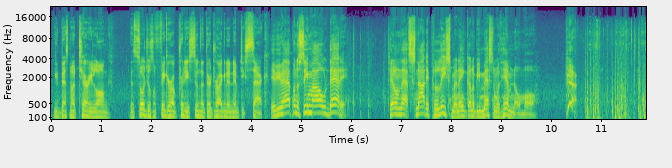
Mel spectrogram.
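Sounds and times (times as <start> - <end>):
speech: 0.0 - 6.1, 6.7 - 11.0
hooves of a horse being ridden away: 4.6 - 8.1, 10.5 - 11.9.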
